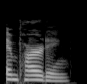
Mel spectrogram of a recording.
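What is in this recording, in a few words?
"imparting", British English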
